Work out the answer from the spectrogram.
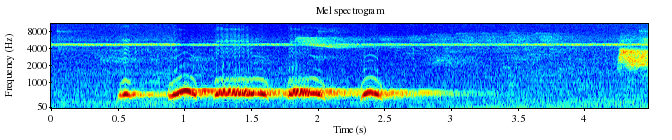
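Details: Spotted dove delivering a liw tan style song meant to draw in wild doves: a single phrase of four or five low, rounded coos that ends in a drawn-out hum, with a constant high background tone.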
